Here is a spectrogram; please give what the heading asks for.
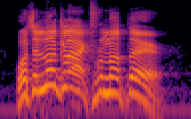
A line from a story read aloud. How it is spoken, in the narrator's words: Catch cupped his hands over his mouth and shouted to Teddy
